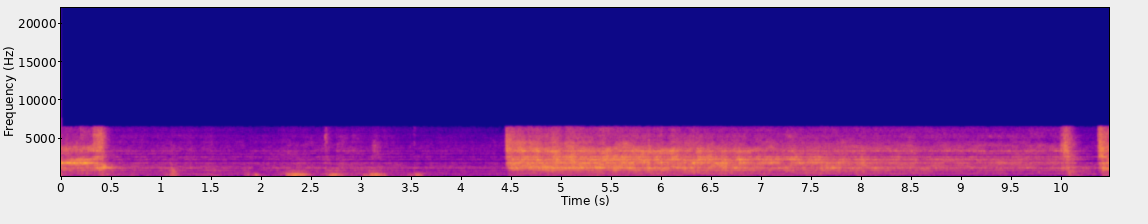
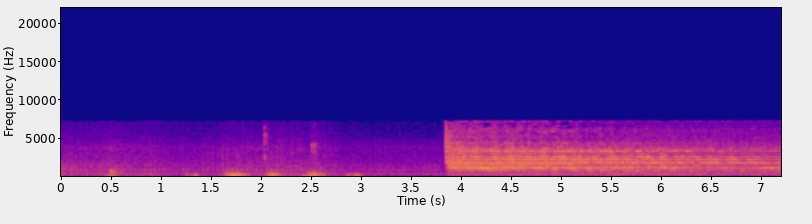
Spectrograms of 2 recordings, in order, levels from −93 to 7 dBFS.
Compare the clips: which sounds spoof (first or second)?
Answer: first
